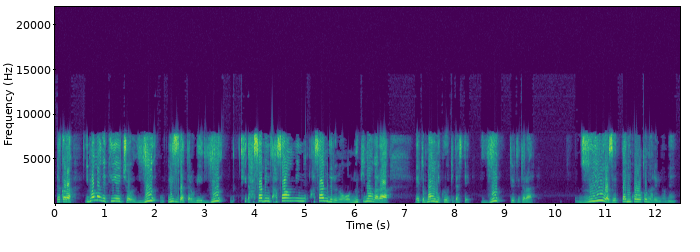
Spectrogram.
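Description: A woman teaching English pronunciation, explaining sounds and slowly repeating example phrases. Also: mid-range voice, big pitch swings, warm tone. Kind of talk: pronunciation lesson. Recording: dull lo-fi sound.

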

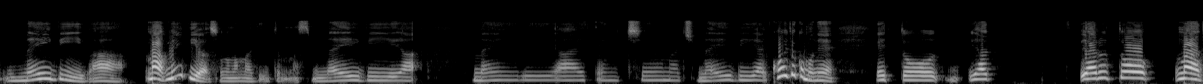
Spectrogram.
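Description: A woman teaching English pronunciation, repeating phrases slowly and pausing on fillers as she demonstrates sounds. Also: medium pitch, lively intonation, mellow, highs cut off. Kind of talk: spoken lesson with demonstrations.

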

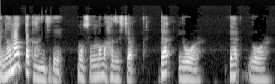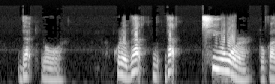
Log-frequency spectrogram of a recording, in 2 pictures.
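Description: A woman teaching English pronunciation for singing, with relaxed explanations and slow spoken demonstrations of English words. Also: medium pitch. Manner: demonstrates English sounds slowly between explanations. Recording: dull lo-fi sound.

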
